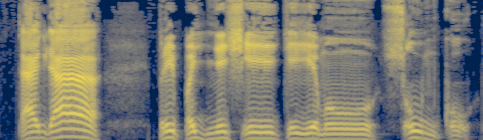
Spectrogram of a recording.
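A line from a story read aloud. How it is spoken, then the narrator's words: Thundering voice from aside. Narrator (Russian): прогремел голос в стороне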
